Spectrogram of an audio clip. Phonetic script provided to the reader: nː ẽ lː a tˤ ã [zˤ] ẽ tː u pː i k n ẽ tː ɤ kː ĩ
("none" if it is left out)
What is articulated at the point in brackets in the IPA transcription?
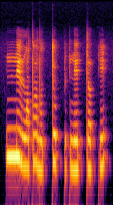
dˤ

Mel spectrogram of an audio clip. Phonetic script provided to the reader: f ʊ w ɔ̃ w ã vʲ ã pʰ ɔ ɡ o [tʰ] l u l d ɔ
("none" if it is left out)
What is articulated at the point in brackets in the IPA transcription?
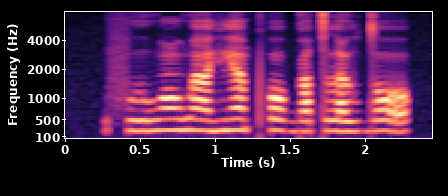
tˤ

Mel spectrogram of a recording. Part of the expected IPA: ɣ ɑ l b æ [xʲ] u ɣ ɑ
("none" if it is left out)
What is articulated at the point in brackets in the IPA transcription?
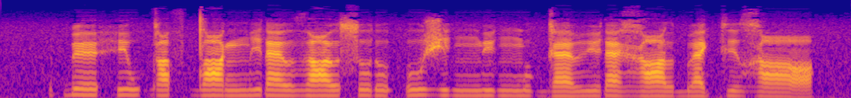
kʲ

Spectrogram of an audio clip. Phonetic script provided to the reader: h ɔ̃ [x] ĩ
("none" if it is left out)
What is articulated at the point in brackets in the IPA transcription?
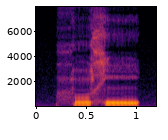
x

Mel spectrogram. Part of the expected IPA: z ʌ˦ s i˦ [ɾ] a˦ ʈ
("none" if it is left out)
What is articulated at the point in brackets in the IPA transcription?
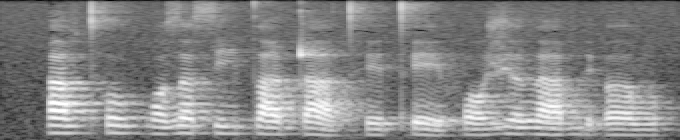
t̪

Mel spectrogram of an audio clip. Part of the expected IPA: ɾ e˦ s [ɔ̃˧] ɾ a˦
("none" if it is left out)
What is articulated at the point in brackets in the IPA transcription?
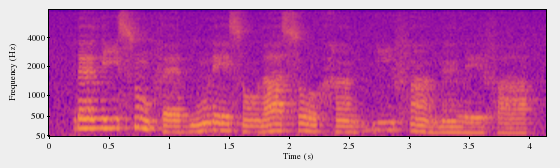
ɔ̃˧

